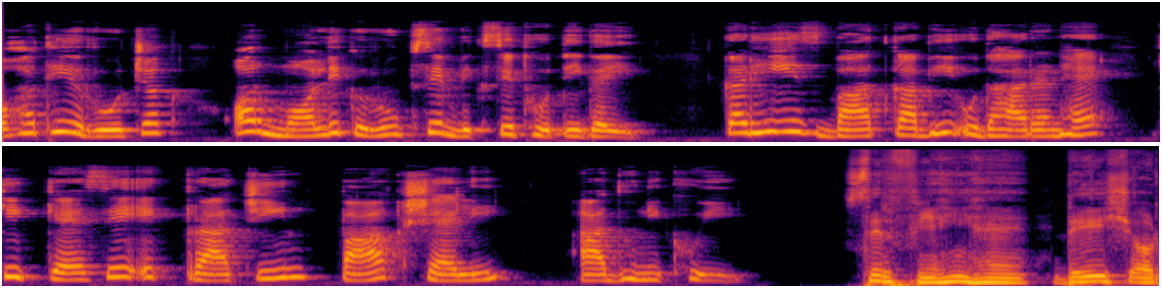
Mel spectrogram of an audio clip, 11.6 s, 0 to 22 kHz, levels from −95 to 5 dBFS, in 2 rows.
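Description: Nothing stood out on listening to this speech recording.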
